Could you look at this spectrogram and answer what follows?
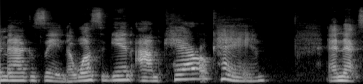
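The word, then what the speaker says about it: Carrol Cane: Now once again, I'm Carol K and that's C A R R O L C A N E and E is silent.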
